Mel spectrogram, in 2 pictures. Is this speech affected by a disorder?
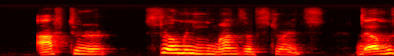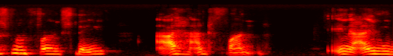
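Yes: spasmodic dysphonia; vocal cord issue, gradual onset over 2-3 weeks, work stress during Boston project, diagnosed 8 years later; voice regained 6 months ago after speech therapy, meditation and yoga; voice lost, could not speak at all for 2-3 years, hard to get words out, voice not natural.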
